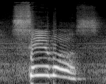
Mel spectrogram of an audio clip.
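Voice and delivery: high-pitched plea for help; panicked cry. A narrator's reading. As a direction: wail it as if doomed. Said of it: "cried Grandma Josephine".

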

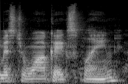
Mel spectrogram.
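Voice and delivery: ordinary delivery, nothing marked

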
